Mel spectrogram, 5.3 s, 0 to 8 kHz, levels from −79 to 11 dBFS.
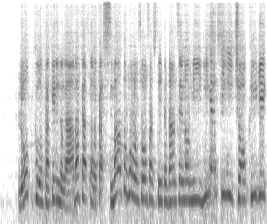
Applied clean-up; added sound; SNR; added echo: neural separator model SepFormer DNS4.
